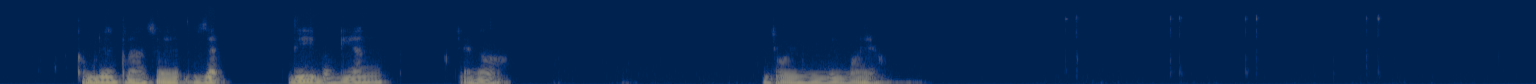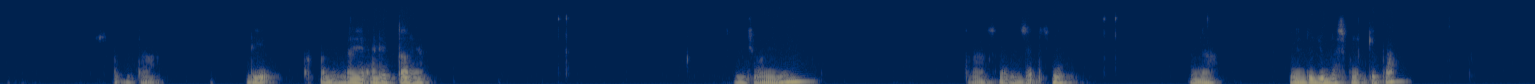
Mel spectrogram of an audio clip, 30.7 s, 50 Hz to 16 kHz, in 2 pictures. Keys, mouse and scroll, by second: 1.9 alt+Tab, 3.1 alt+Tab, 3.5 alt+Tab, 6.1 alt+Tab, 15.5 alt+Tab, 18.8 alt+Tab, 22.6 alt+Tab, 24.2 alt+Tab, 29.6 alt+Tab.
